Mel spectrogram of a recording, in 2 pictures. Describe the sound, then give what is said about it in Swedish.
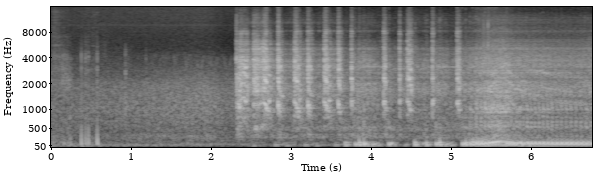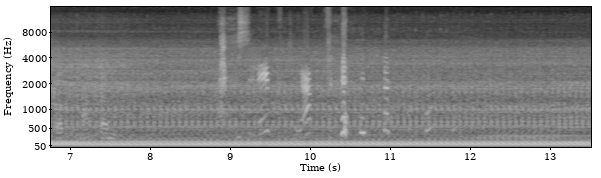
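An engine, on a new starting attempt at home in a village, cranks with a rapid, rhythmic churning for a few seconds, then catches and settles into a steady, loud idle that runs to the end. “jag försöker starta. Så jag ska göra ett nytt försök, eller ett nytt frest.”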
